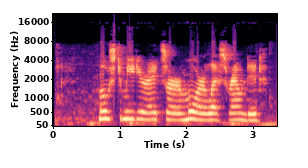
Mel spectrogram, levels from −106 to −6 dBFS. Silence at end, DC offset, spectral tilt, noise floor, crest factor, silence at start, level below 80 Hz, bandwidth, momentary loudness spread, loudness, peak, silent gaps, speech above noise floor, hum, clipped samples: 0 s; under 0.1%; -3 dB/octave; -37 dBFS; 12 dB; 0.05 s; -44 dBFS; 8.2 kHz; 4 LU; -11 LUFS; 0 dBFS; none; 25 dB; none; under 0.1%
